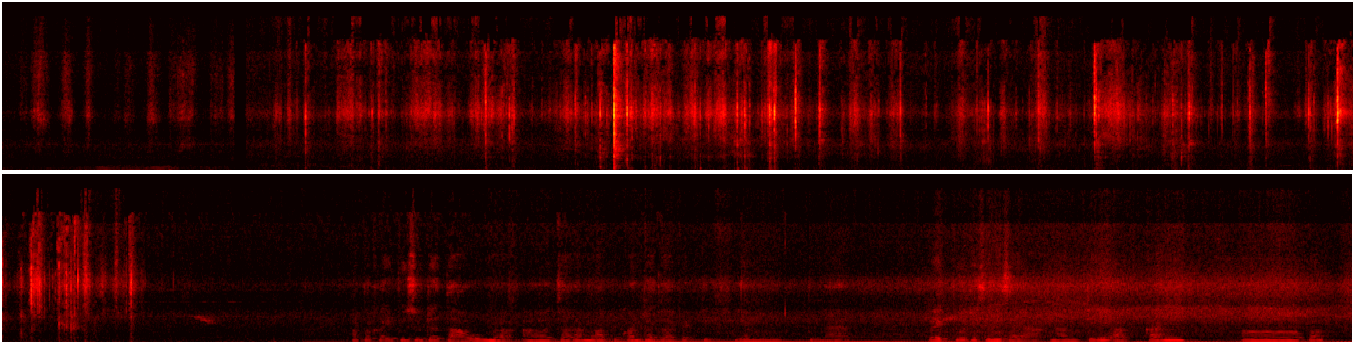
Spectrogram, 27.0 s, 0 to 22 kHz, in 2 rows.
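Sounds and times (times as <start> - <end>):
hands crinkling material: 2.6 - 15.0.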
